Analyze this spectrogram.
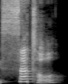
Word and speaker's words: subtle: In American English, this T becomes a flap T. So a flap T is when um it comes the T comes between a vowel sound and usually another vowel sound or we have the the dark L sound.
